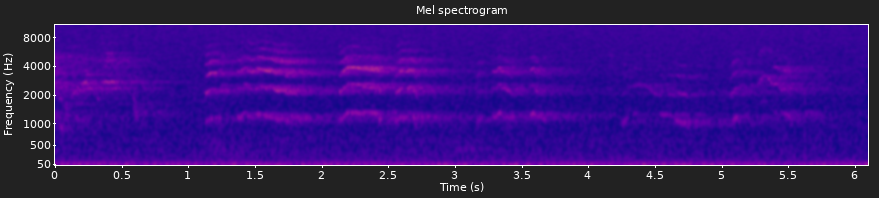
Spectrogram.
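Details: Two peregrine falcon chicks in a nest box in a water tower at Charles Sturt University, Orange, New South Wales, Australia, 20 October 2024, during feeding: drawn-out, harsh, wailing notes repeated roughly once a second over a steady low hum.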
